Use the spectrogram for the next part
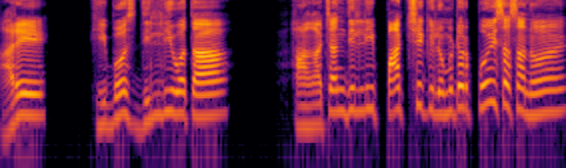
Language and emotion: Goan Konkani, surprised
